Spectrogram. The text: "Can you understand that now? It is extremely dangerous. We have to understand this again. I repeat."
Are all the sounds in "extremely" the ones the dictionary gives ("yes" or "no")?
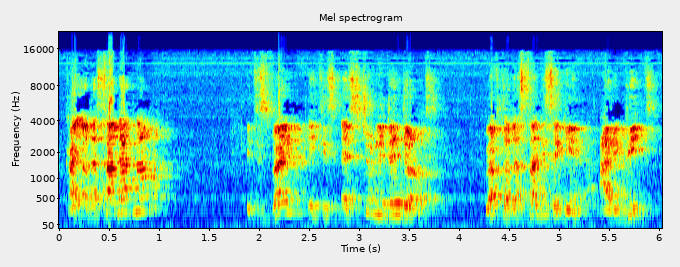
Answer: no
